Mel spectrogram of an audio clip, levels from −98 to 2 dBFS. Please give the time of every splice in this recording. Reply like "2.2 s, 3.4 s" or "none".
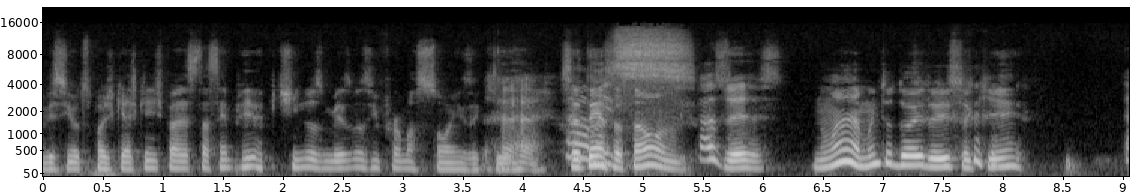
none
